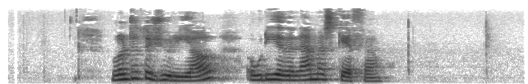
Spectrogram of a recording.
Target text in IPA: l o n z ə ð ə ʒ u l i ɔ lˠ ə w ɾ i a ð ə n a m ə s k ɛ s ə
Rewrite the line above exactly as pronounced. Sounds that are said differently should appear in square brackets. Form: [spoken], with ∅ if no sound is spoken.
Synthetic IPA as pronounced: l o n z ə ð ə ʒ u l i ɔ lˠ ə w ɾ i [ə] ð ə n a m ə s k ɛ [f] ə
